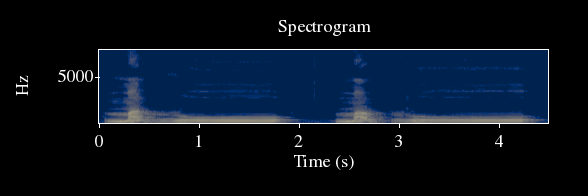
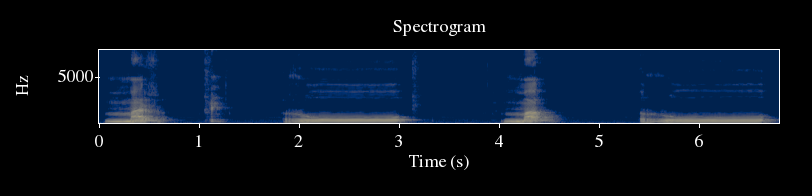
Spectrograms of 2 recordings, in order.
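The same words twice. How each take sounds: First: مر رو drawn out very slowly as one word, ra doubled; teacher chanting the joined word slowly; joined recitation. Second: مر then رو, each syllable said apart, loud and high; teacher reciting مر رو syllable by syllable; broken recitation. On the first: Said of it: "جوڑ اس کا کریں گے". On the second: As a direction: split مر رو into two slow separate syllables. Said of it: "ہم اس کی practice کر رہے ہیں". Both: Shown as a demonstration.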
